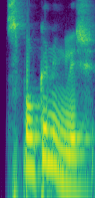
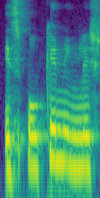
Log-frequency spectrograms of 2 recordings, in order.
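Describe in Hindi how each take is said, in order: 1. वाक्यांश सीधे s की आवाज़ से शुरू होता है। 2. वाक्यांश सीधे s से शुरू नहीं होता। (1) "आप यहाँ पे स्पोकन इंग्लिश सीख रहे हो" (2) "नहीं सीख रहे हो"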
